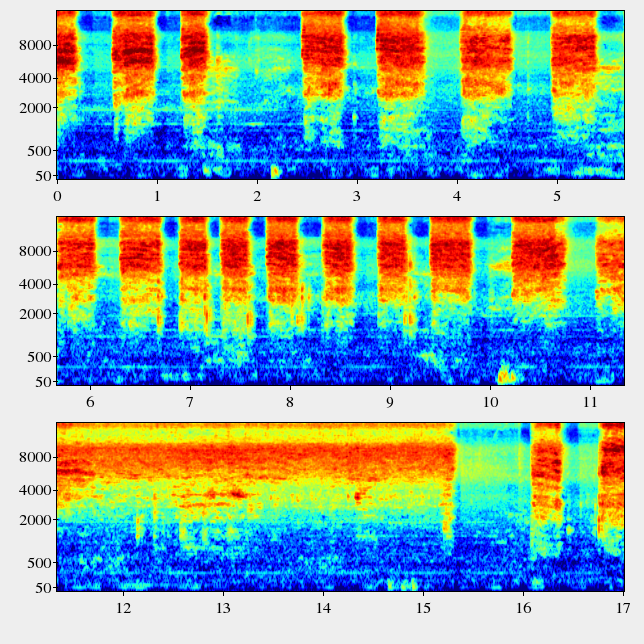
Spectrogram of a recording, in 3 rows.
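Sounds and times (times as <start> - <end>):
spray paint can hissing bursts: 0.0 - 1.6, 2.4 - 15.4, 16.1 - 17.0.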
